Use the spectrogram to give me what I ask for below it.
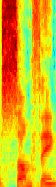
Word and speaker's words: something: the schwa vowel and the letter o in something is the uh as in butter vowel up here the letter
